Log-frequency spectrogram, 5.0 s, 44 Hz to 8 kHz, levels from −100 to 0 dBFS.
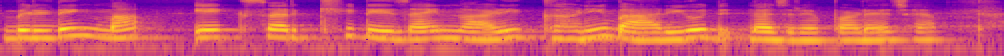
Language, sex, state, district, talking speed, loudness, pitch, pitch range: Gujarati, female, Gujarat, Valsad, 120 wpm, -16 LUFS, 235 Hz, 210-255 Hz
